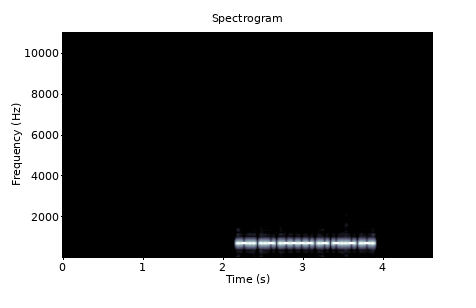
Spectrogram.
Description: Morse code, heard as a keyed tone, about 51 wpm, 700 Hz. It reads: LU1AXR
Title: DXCC-100 Call Signs - 6 Characters - 50wpm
